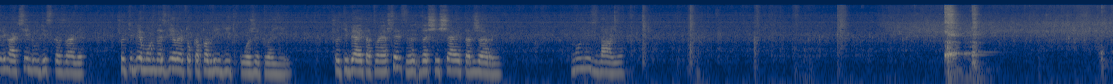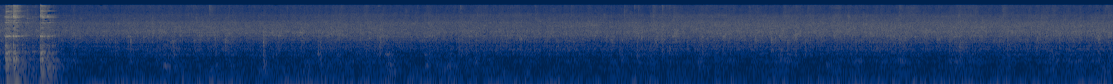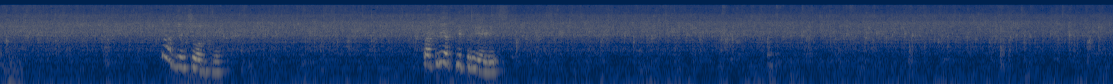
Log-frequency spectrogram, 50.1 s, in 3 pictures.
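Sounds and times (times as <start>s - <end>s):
cutlets sizzling in oil: 0.0s - 50.0s
utensil clanking against pan: 14.2s - 15.0s, 16.5s - 17.7s.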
